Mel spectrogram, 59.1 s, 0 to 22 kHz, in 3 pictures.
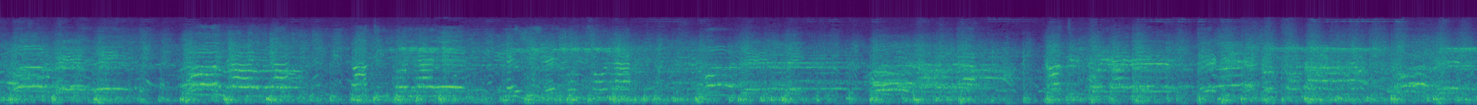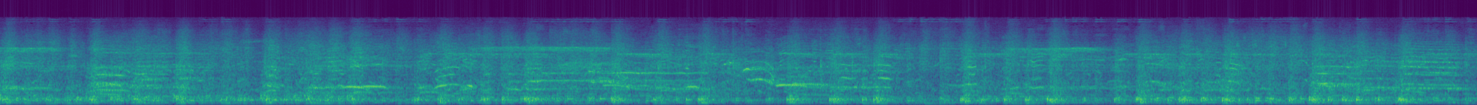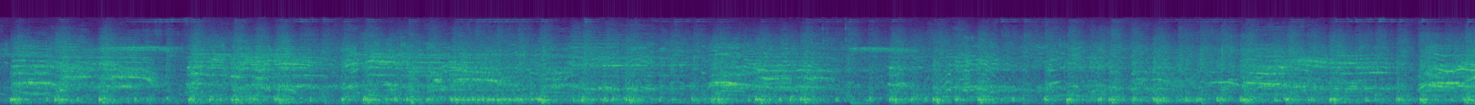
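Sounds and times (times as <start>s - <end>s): many voices: 0.0s - 59.0s
marching crowd noise: 0.0s - 59.0s.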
